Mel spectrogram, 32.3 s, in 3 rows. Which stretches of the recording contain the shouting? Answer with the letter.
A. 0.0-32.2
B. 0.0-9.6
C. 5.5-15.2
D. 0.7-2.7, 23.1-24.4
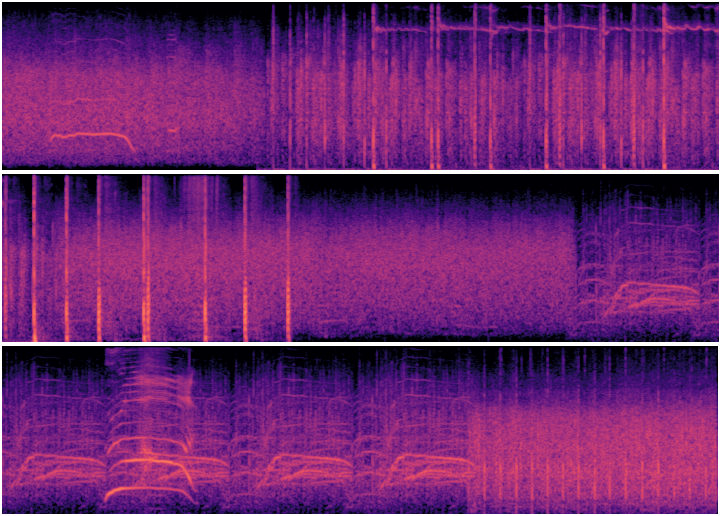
D.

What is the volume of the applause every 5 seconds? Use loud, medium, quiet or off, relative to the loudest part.
medium, medium, medium, medium, medium, loud, loud.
